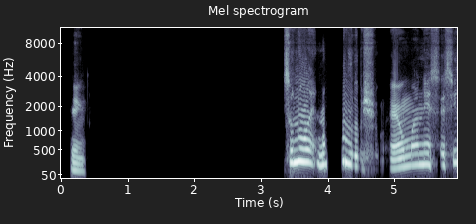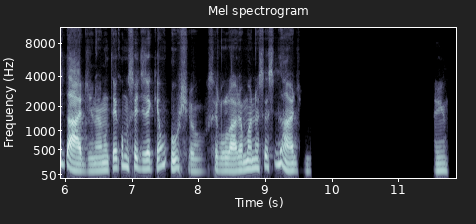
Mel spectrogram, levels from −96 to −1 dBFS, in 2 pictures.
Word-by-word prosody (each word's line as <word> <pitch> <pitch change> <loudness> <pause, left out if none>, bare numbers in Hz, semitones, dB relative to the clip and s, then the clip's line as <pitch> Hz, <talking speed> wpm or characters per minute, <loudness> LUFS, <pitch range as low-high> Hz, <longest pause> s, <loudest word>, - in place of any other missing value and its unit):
Sim. 115 -4 -3 3.0
Isso 240 - +3
não 255 0 +9
é 225 - -4
não 205 0 +2 0.3
é - - +4
um 230 - +5
luxo, 415 - -2 0.2
é 145 +1 +3
uma 185 +5 +1
necessidade, 200 - +1
né, 110 +1 -4
não 120 +1 -3
tem 155 +5 -2
como 175 +1 -5
você 175 +3 -2
dizer 140 -1 -1
que 145 - -6
é - - -2
um 200 - -5
luxo, 105 -8 -5
o - - -31
celular 110 -2 -1
é - - 0
uma 130 +4 0
necessidade. 155 - -3 2.0
Sim. 115 0 -8
155 Hz, 135 wpm, -20 LUFS, -, 3.0 s, não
